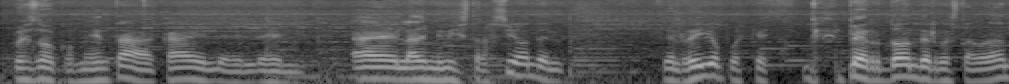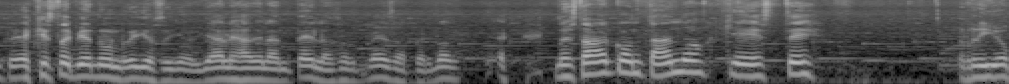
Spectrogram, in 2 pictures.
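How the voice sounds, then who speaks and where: Salvadoran male travel vlogger, enthusiastic, high-ish mellow tone, faint music bed. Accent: Salvadoran Spanish. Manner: chatty, enthusiastic, laughs often. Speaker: vlogger host. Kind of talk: casual travel vlog. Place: outdoor riverside restaurant.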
